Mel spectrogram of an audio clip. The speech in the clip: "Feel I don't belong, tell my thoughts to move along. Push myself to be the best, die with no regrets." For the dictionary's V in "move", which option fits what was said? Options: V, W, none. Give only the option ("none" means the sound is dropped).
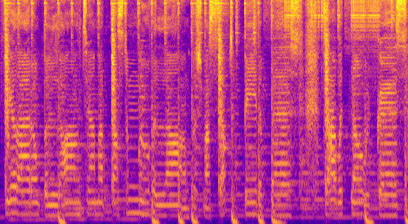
V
